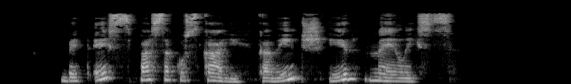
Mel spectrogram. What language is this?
Latvian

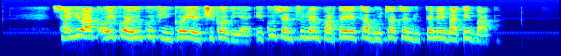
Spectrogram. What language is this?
Basque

